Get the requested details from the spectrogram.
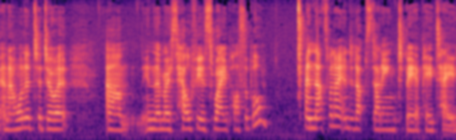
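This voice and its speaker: Hoarse young woman, bright and emotional. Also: medium pitch. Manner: candid, rambling, emotional. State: hoarse with flu. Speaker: vlogger and personal trainer. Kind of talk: personal story vlog. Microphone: front camera close up.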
